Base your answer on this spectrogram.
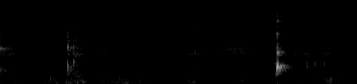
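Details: Infant almost three months old with hiccups: a few abrupt, brief catching sounds with soft breathing between them in a quiet room.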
